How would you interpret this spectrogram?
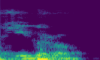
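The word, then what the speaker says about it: Jíbaro: for example, Hibaro, or Hibaro is the real pronunciation of it. That's what they called the Tainos who fled into the mountains in order to hide from the Spanish. Hibaro, if you go and you remove the J, you understand, which didn't even exist, it's Ibero.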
